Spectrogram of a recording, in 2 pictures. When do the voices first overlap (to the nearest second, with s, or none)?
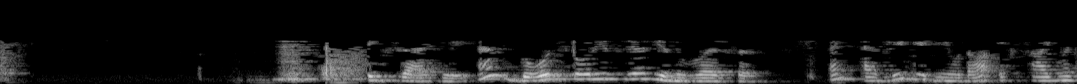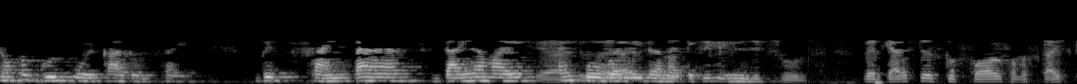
16 s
